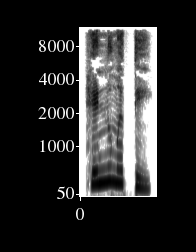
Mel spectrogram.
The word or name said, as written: ಹನುಮತ್ತು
